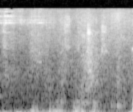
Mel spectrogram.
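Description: A few brief, faint murmurs from a low voice, with no clear words.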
